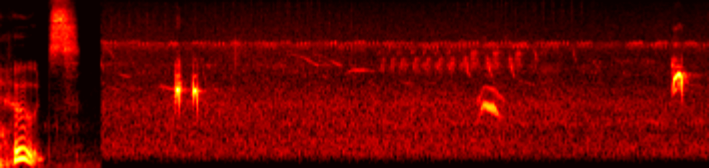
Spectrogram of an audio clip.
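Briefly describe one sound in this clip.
A yellow-breasted chat calls.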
